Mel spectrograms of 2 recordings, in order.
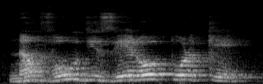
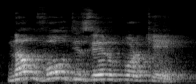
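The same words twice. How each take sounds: First: "o porquê" slow, leaning on "o"; stress on o porquê. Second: Said in the usual way. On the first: Shown as a demonstration. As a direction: drag out "o porquê" to show the noun. (ênfase lenta em "o porquê")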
